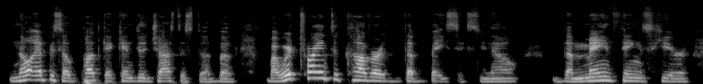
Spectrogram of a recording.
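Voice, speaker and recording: A man's voice: on the high side, fairly bright tone, no room sound, clean studio sound. A man hosting a podcast interview, talking casually with many fillers and restarts. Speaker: podcast host.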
